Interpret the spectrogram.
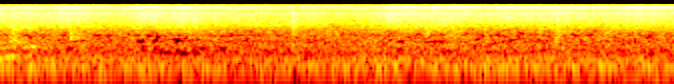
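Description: Thin beef strips sizzling steadily in hot oil in a skillet as they are stir-fried with a wooden spatula.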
